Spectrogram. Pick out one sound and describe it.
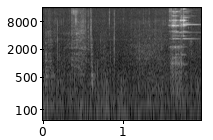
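A knife shaves and scrapes wood.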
